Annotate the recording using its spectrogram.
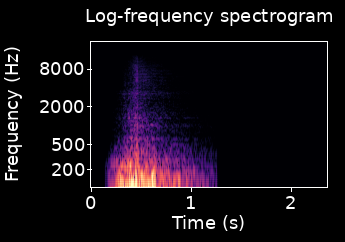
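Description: A whoosh sound effect that swells quickly, fades over about a second, then cuts off abruptly.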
